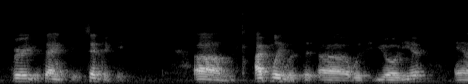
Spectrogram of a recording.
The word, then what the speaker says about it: Syntyche: Syntyche. Very good. Thank you. Syntyche. I plead with Yodia, and I plead with Syntyche to agree with each other in the Lord.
